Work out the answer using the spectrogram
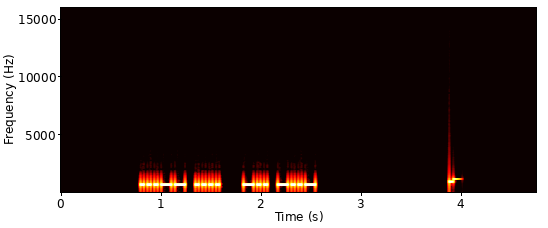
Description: Morse code, heard as a keyed tone, about 36 wpm, 700 Hz. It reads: 3H DX
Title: Winter Field Day Exchanges Encore 35wpm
